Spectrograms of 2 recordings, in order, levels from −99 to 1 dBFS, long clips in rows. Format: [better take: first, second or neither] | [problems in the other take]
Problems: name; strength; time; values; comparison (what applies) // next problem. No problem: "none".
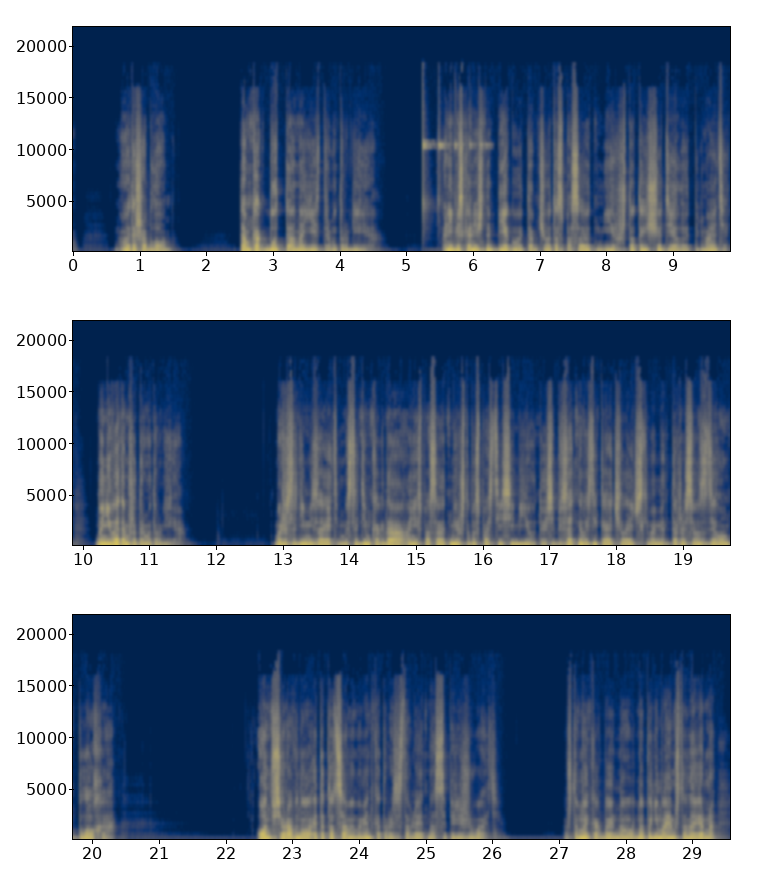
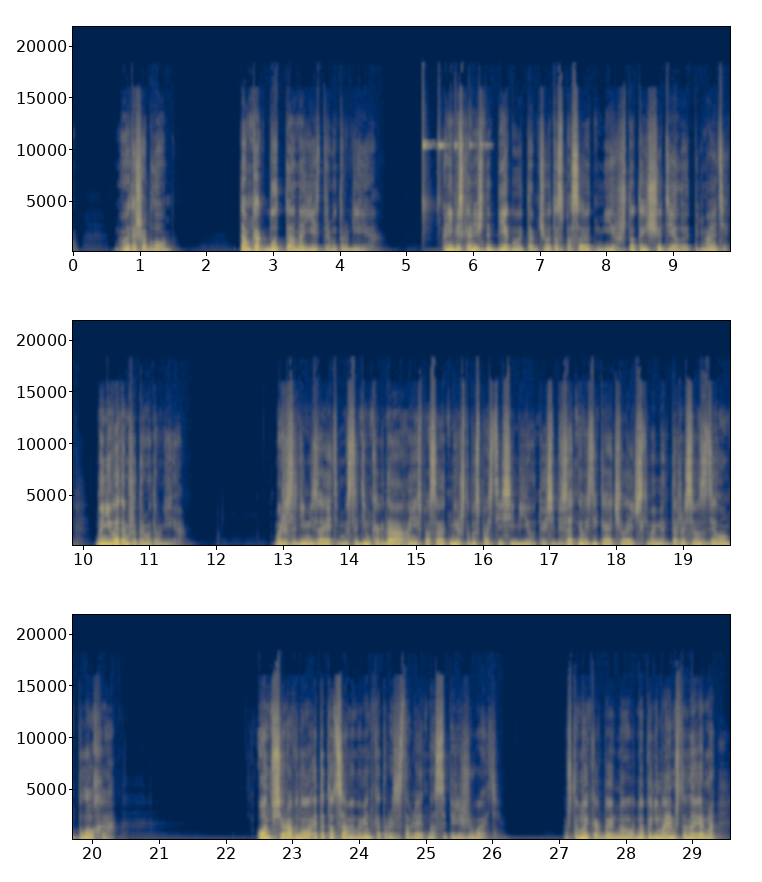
neither | clattering dishes; noticeable; at 5 s; peak 6 dB below the speech; the same in both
